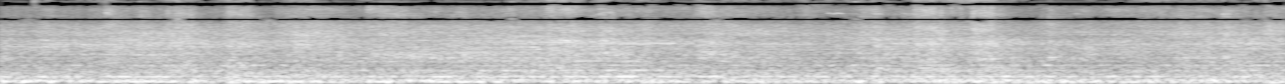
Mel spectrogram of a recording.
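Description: Freight train of intermodal and auto-rack cars rolling past, its steel wheels on the rails making a steady rumble with a steady hum running through it.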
